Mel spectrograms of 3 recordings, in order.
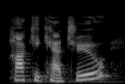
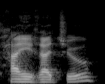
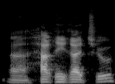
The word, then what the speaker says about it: Haqiqatjou: Sure, it's Haqiqatjou, Haqiqatjou. So one of the letters is specific to Arabic and Persian, so it's difficult for non-Persian or Arabic speakers to pronounce it.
